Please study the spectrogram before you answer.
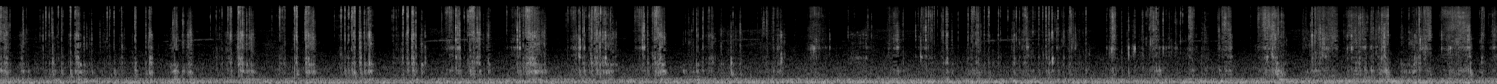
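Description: Long fingernails scratch and tap along the deep grain cracks of a solid, weathered wooden post. Rapid, dry scratchy strokes and quick clicking taps come in uneven bursts with bright, raspy edges. A steady low rumble runs underneath throughout.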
